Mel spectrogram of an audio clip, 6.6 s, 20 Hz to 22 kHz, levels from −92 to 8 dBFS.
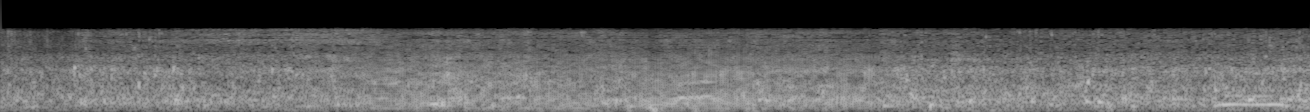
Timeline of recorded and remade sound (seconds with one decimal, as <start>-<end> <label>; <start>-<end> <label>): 0.0-1.5 recorded; 1.5-4.5 remade; 4.5-6.6 recorded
